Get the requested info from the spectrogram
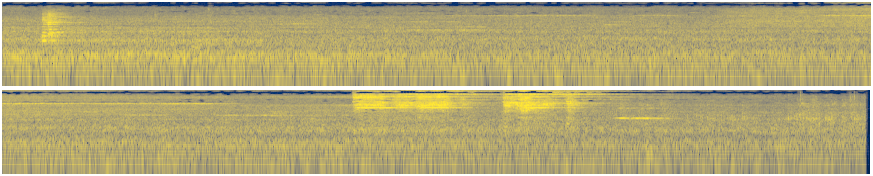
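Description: Velankanni Express passenger coaches rolling past along the platform as the train arrives, a steady rumble of wheels on rail. Brief high-pitched wheel squeals sound a few times about nine to eleven seconds in.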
